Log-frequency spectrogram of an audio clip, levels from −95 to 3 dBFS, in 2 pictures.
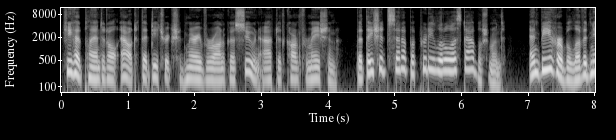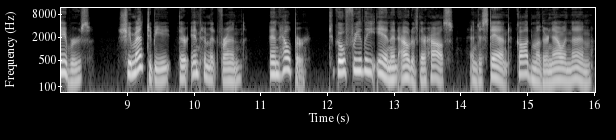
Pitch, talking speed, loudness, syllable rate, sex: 185 Hz, 205 wpm, -20 LUFS, 5.8 syllables/s, female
